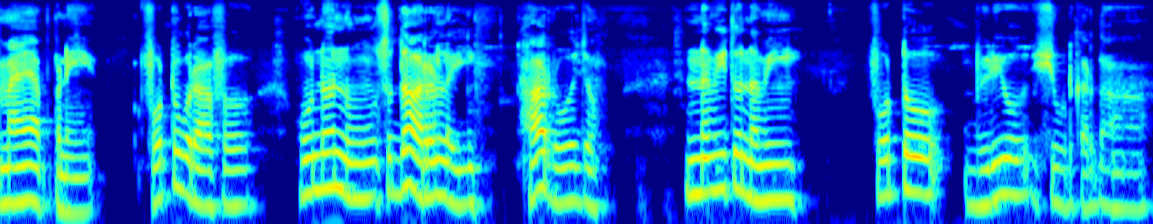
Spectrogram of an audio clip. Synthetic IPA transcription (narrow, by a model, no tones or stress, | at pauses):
mɛ̃ːaːpɳeː | pʰoːʈoːɡɾaːpʰ | ʊnãːnũːsʊd̪aːɾənləiː | həɾːoːd͡ʒ | nəʋĩːt̪õːnəʋĩː | pʰoːʈoː | ʋiːɽijoːʃuːʈkəɾd̪aːɦãː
